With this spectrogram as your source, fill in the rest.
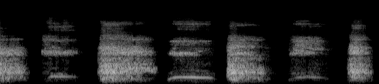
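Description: A voice imitates Kussmaul breathing during an acid-base balance lesson: seven loud, deep, rapid breaths in a steady rhythm, each separated by a short pause, heard close up.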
